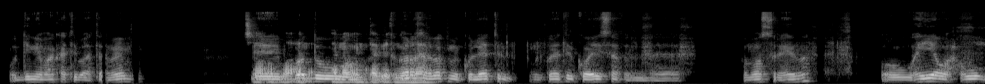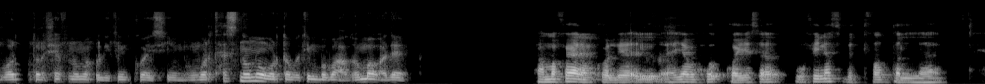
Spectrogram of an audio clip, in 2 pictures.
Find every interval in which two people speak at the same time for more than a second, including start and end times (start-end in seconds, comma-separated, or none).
2.5-4.4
